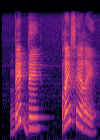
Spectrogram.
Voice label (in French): "bébé" "préférer", francais, Voyelles; Phonetique; Lingvo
